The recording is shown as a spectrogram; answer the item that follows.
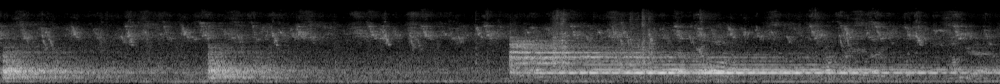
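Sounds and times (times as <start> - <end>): small birds chirping: 0.0 - 10.0
loud steady pitched tone: 5.2 - 10.0.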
